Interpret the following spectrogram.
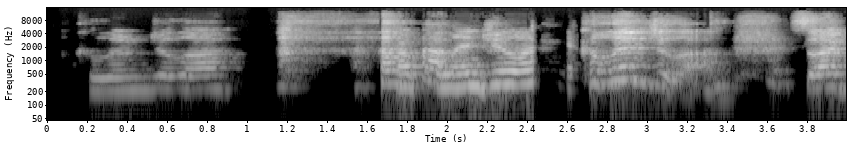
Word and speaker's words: calendula: Oh, calendula. Oh, calendula. Yeah. Or calendula.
